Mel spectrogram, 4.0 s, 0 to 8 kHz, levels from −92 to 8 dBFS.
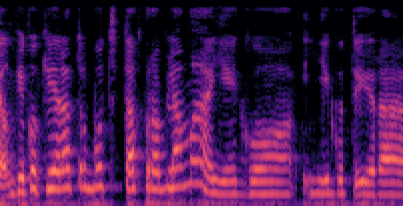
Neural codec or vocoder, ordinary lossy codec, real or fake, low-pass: codec, 16 kHz, 16 kbps, FreqCodec, smaller model; MP3, 48 kbps; fake; 7.2 kHz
